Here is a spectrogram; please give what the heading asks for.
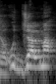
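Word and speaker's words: उज्ज्वल: उज्जवलमा उत ज्वल, उज्जवल उत्को त पनि ज भएर दुईटा ज लेख्नुपर्छ। उच्चारण चाहिँ प्रज्वलमा पनि ज दुईटै गरिन्छ र उज्जवलमा पनि ज दुईटै गरिन्छ।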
